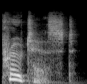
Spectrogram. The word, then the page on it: protest: British English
